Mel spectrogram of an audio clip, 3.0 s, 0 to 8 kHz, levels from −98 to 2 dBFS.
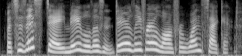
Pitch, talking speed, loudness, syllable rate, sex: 280 Hz, 255 wpm, -15 LUFS, 6.6 syllables/s, female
